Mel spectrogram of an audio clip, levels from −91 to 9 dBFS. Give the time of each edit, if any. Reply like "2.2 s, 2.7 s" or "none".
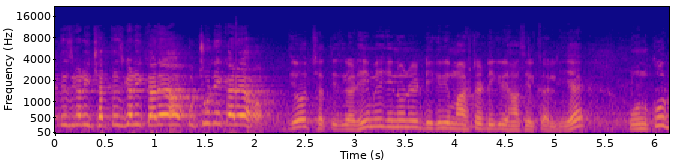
2.2 s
